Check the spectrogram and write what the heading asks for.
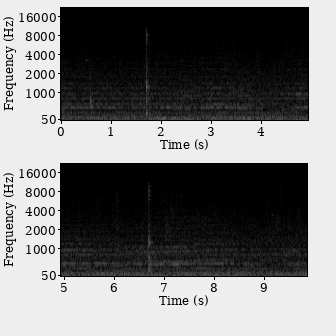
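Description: Soft, mechanical ticking from screen-reader software performing OCR text recognition, quiet and steady over a constant electronic hum, with a couple of sharper clicks standing out. No one speaks.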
